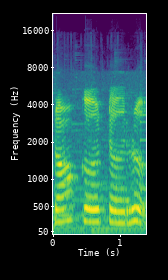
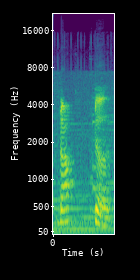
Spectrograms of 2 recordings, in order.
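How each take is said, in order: First: A full vowel follows the k sound. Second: The k joins the t with no vowel. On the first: The speaker calls it wrong. "अगर क पूरा होता है तो हम डॉक्टर इस तरह से पढ़ते थे" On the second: The speaker calls it right. "क आधा दिया है इसलिए उच्चार भी आधा है"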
